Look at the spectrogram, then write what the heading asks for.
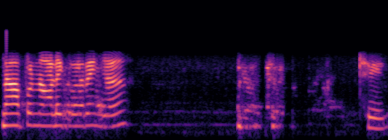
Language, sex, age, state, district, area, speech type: Tamil, male, 18-30, Tamil Nadu, Tiruchirappalli, rural, conversation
